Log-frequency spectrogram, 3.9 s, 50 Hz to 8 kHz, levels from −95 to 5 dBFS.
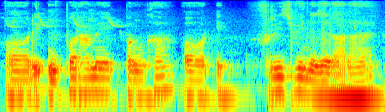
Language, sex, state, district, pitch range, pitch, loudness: Hindi, male, Bihar, Patna, 100-120 Hz, 105 Hz, -15 LUFS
